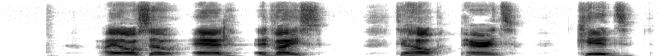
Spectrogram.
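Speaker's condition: Cerebral palsy; cerebral palsy since childhood

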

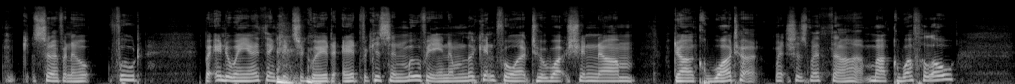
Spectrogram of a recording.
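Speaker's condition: Deafness; brown cochlear implant on side of head

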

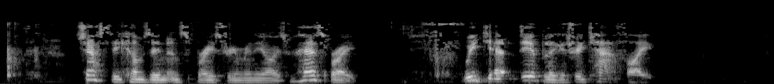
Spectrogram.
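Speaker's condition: No condition

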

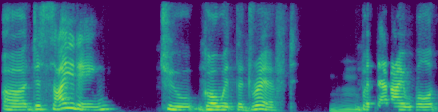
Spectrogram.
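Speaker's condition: Cleft palate, cleft palate without cleft lip

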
